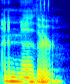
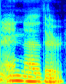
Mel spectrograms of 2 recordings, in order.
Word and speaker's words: another: We're gonna focus on that, and we're gonna focus here on another. Again, another. So here the stress. This is a stress. No, another. The stressed syllable here is on the second syllable na.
